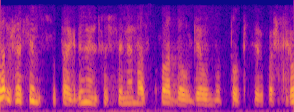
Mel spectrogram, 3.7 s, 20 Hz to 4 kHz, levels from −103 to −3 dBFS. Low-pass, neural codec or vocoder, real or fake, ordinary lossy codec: 3.6 kHz; codec, 16 kHz, 16 kbps, FreqCodec, smaller model; fake; AAC, 24 kbps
